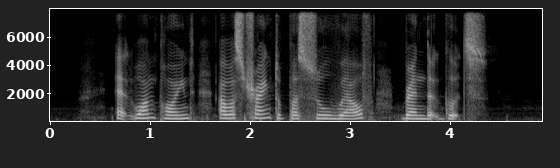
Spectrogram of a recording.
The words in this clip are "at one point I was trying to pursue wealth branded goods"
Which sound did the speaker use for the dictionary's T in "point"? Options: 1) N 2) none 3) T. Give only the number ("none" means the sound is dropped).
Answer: 3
